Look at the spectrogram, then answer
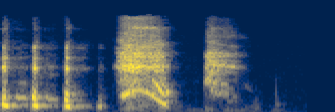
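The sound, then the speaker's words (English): A couple of short, harsh coughs, preceded by a few quick voiced throat sounds, then silence. “I have to cough.”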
